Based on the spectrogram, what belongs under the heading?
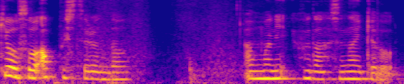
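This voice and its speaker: A young woman hosting a casual solo livestream. She is chatty and playful, reads out viewer comments, laughs often and sometimes drops to a soft whisper. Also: medium pitch, little pitch movement, a little fast, a little hiss or hum. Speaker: idol livestream host. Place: indoor room with a piano.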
